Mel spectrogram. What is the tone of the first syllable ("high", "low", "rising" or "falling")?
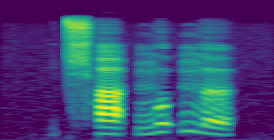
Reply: low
